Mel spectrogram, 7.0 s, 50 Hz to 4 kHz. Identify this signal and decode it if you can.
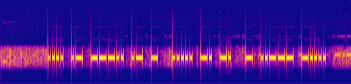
Morse code, heard as a keyed tone, about 26 wpm, 620 Hz. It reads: HA8AT 5NN T26
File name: CW / HA2OS RHOB 2017 CW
